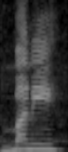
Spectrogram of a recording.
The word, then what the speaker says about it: money: In these three words, the O is going to schwa and sound like a short U. So we have money, honey, and monkey.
